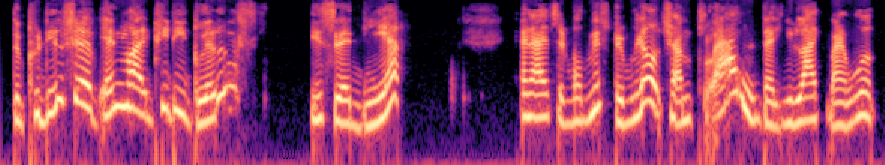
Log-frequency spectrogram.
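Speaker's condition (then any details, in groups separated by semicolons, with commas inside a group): Cerebral palsy; since early childhood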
